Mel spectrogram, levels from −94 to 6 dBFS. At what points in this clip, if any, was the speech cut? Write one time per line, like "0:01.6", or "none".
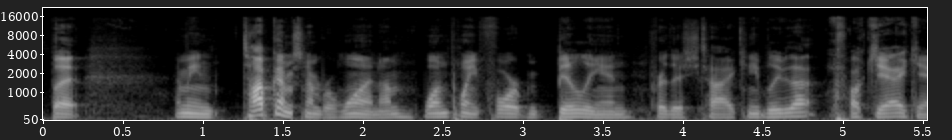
0:01.1
0:01.5
0:02.3
0:04.1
